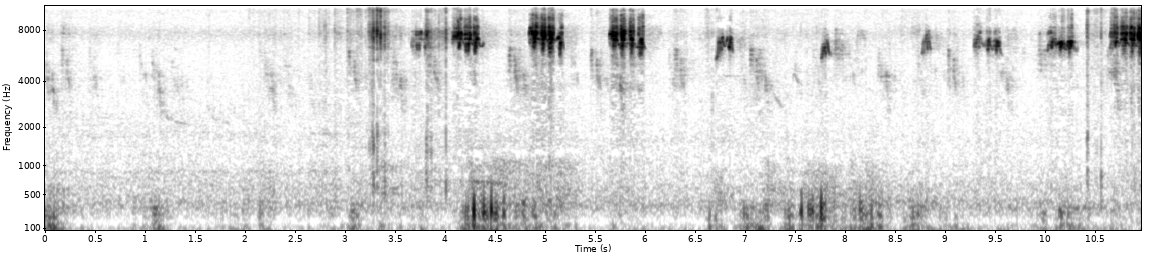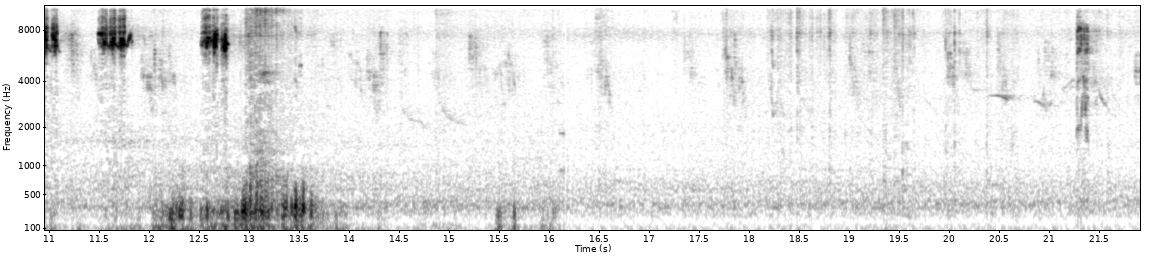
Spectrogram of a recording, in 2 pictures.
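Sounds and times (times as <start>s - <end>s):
chicks begging chirps: 3.7s - 6.0s, 9.3s - 12.0s, 12.6s - 13.2s.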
